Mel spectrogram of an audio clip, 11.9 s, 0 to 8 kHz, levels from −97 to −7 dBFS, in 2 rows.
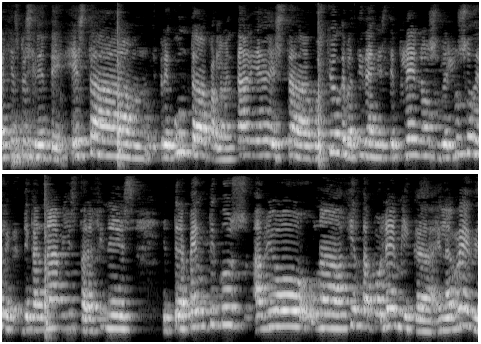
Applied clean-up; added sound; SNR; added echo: classical method WPE with log-MMSE.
